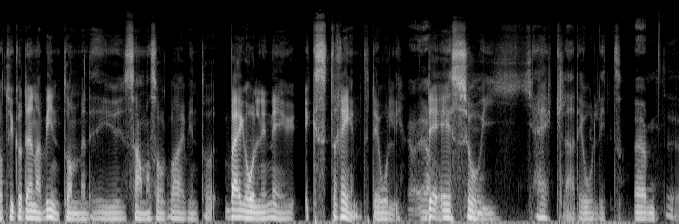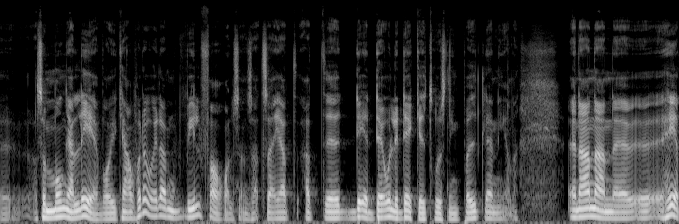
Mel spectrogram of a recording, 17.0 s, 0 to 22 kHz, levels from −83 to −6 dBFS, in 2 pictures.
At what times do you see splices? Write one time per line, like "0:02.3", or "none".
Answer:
0:07.9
